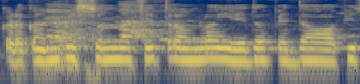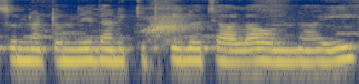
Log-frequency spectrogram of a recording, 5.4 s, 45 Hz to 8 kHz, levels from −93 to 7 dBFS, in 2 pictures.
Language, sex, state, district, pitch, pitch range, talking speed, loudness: Telugu, female, Andhra Pradesh, Sri Satya Sai, 200 Hz, 195-210 Hz, 110 wpm, -13 LUFS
